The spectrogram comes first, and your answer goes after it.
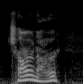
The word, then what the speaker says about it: Charnar: And also, it's pronounced exactly how it sounds, Charnar.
